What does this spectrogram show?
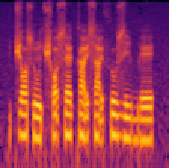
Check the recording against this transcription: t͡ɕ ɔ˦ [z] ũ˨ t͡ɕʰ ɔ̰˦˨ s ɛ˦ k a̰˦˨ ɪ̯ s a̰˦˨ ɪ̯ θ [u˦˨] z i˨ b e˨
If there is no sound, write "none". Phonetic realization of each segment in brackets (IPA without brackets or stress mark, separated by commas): s, u˦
